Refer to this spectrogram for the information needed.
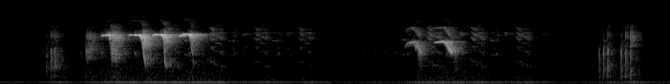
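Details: A myna sings, unaware of being recorded: a rapid rattling series of buzzy chattering notes, a softer trailing warble, then another chattering burst and a brief final rattle.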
